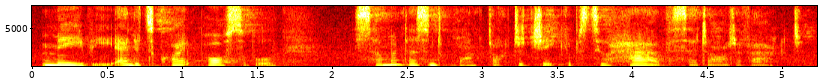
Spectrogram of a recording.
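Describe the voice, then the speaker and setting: A woman's voice: medium pitch, animated, moderate pace, warm tone, slight background noise, lightly acted. A woman playing an anxious, observant investigator in a period horror audio drama, speaking earnestly and formally with an uneasy edge. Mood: concerned. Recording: faint music under the voice. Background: faint music.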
